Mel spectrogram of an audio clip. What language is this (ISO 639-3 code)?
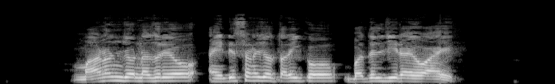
snd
